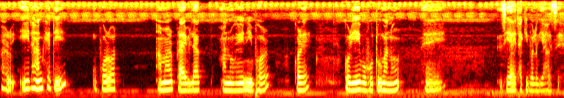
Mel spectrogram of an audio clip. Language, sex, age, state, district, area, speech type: Assamese, female, 45-60, Assam, Jorhat, urban, spontaneous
